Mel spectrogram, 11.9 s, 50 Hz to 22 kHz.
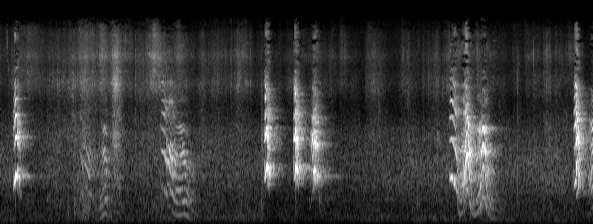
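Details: Bouvier des Flandres puppies, 7.5 weeks old, playing and complaining they have not had breakfast: short high yelping barks and whiny wavering whimpers in scattered bursts, with pauses between and faint background murmur.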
